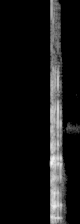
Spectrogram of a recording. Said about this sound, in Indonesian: bahkan orang-orang ada yang sampai sendawa.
